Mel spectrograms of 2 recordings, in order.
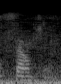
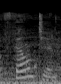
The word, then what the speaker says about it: fountain: that has two pronunciations the standard pronunciation is fountain with a true t t Fountain the other pronunciation is what you'll hear in fast speech fountain this is more typical of everyday informal English Fountain how am I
